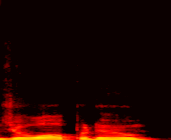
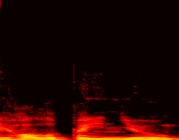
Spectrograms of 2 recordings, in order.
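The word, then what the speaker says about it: jalapeño: me up when people call them joapado some people actually do try to pronounce it say jalapeno or whatever it is i just call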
